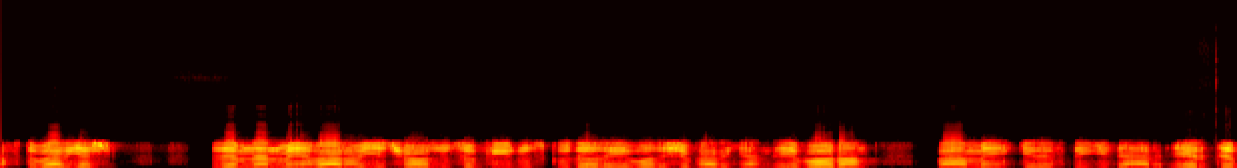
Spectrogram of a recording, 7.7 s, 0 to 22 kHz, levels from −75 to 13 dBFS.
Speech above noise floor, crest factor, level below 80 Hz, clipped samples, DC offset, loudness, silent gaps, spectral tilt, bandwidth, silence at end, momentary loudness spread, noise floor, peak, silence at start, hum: 34 dB; 20 dB; -80 dBFS; under 0.1%; under 0.1%; -20 LUFS; none; -1 dB/octave; 12 kHz; 0 s; 10 LU; -55 dBFS; -2 dBFS; 0 s; none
